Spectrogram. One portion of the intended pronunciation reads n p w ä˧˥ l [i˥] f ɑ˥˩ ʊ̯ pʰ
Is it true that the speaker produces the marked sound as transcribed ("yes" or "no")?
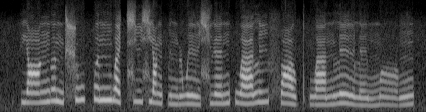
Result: yes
